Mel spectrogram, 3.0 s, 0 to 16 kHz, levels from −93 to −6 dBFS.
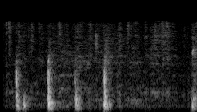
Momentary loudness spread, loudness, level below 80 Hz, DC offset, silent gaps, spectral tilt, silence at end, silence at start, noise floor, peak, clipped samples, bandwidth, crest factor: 24 LU; -36 LUFS; -76 dBFS; under 0.1%; none; -6 dB/octave; 0 s; 0.25 s; -62 dBFS; -12 dBFS; under 0.1%; 8 kHz; 26 dB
